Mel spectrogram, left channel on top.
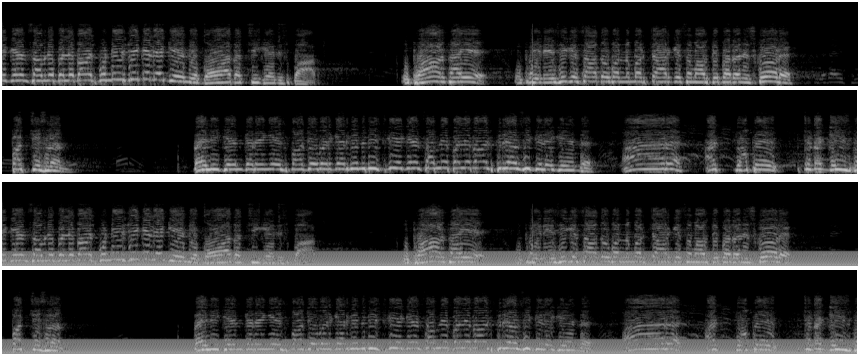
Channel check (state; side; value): noise; right; hum, 1 dB below the sound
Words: गेंद सामने बल्लेबाज पुंडीर जी के लिए गेंद, बहुत अच्छी गेंद इस बार, उपहार था ये। इसी के साथ ओवर नंबर 4 की समाप्ति पर रन स्कोर 25 रन। पहली गेंद करेंगे इस 5 ओवर के अरविंद बिष्ट की गेंद सामने बल्लेबाज प्रियांशु के लिए गेंद, और वहां पे चटक गई इस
